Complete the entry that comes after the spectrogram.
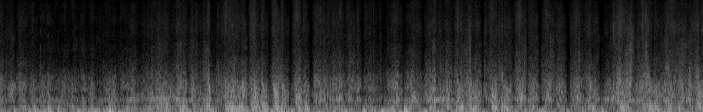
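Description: Fingertips scratch the top of a black foam windscreen on a desk microphone. The result is a continuous, muffled, rumbling roar, heavy in the low end with almost no high content, pulsing with uneven scratchy bursts throughout.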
